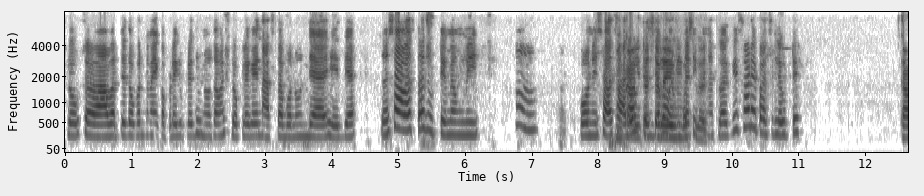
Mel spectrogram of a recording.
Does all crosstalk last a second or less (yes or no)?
no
